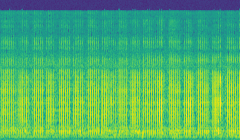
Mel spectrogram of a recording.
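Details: Domestic cat purring while asleep indoors, a soft steady rasp pulsing in quick, even bursts about four times a second, quiet and close, with no other sounds.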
